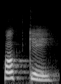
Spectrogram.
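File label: "хоккей", Komi, female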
